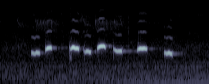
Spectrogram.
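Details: Cockatiel singing, a pet bird whistling a tune meant for teaching other cockatiels: eight clear, pure whistled notes alternating between lower and slightly higher pitches, evenly spaced over about two seconds, over a faint steady hum.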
